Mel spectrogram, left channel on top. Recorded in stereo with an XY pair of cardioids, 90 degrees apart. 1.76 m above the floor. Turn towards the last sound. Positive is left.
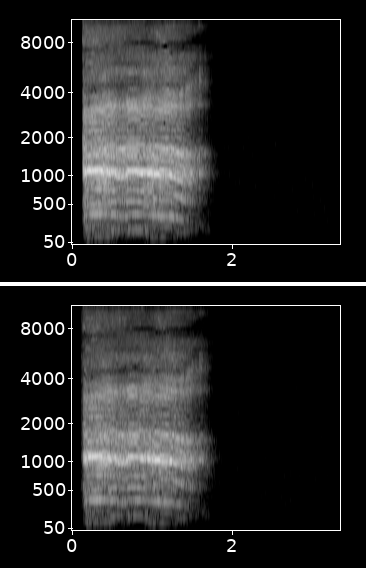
turn(degrees=60)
